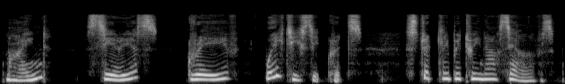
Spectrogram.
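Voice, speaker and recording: A woman's voice: a little high, lively intonation, takes it slowly, dark tone, slightly rough, no echo, voice pushed up, heavily acted. A woman reader voicing a playful, teasing young woman who talks in an emphatic, theatrical way.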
